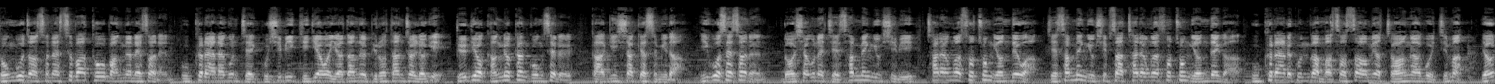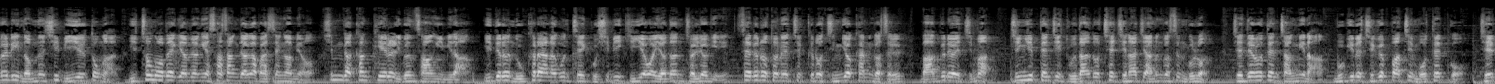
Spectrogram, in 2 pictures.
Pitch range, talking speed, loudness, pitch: 140-185 Hz, 410 characters per minute, -16 LUFS, 165 Hz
